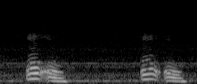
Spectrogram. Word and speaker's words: oo: o example halimbawa inagalog o oo yes in English oo first syllable o is the accent oo second syllable is not accented so only the first syllable o Oo.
